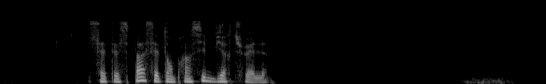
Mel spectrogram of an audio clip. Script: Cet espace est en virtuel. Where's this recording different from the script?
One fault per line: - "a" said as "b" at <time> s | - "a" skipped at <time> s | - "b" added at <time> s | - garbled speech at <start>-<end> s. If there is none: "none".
- "principe" added at 1.8 s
